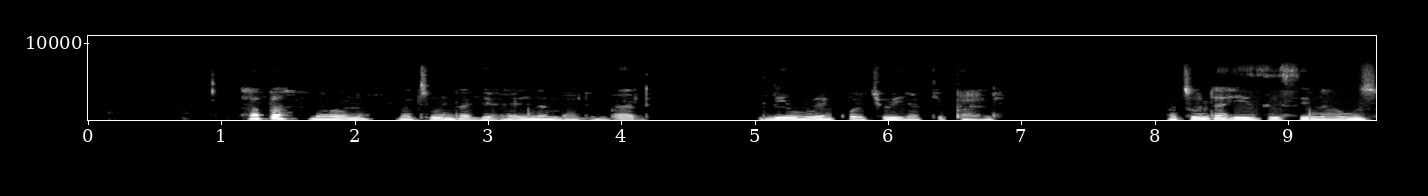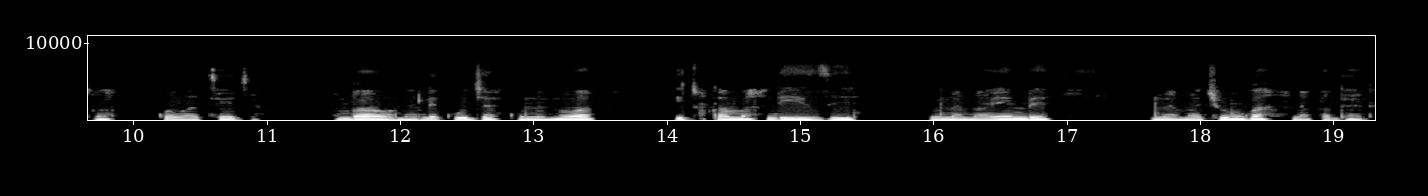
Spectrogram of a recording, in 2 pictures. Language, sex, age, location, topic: Swahili, female, 36-49, Nakuru, finance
